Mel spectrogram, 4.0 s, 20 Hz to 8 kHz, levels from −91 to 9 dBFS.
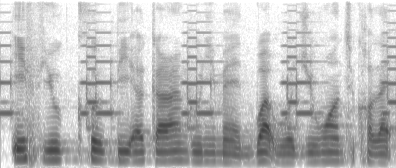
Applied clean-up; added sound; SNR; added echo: none; Alarm; 11 dB; reverberation time 0.5 s.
